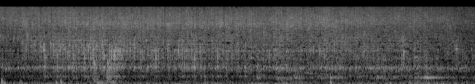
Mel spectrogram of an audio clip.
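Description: Ginger-garlic and onion paste sizzling steadily in hot oil in a kadhai, with a spatula stirring it.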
